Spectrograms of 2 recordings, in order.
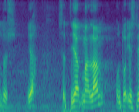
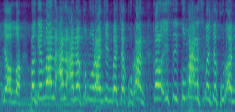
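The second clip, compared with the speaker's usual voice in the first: tearful midnight prayer; 10 semitones higher than usual. Retold or imitated. Husband reenacting his tearful night prayer for his wife, high pleading cries. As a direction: beg God for his wife's faith, near tears. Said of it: "Saya selalu nangis tengah malam".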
